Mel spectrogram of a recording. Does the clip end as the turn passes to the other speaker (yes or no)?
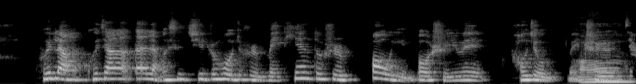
no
